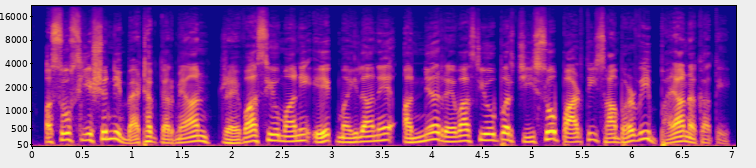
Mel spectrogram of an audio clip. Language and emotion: Gujarati, disgusted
